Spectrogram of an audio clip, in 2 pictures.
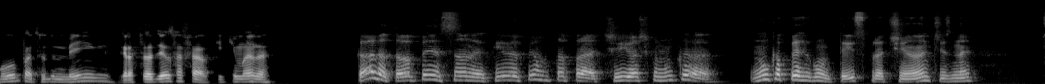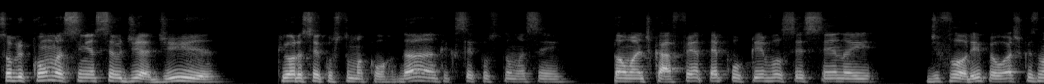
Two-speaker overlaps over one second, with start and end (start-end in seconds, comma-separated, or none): none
